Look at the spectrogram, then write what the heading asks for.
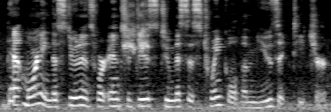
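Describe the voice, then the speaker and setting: A woman reading a children's picture book aloud in an expressive storytelling manner, chatting in asides to her pet. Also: medium pitch, normal speed, background noise. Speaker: read-aloud host, teacher.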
